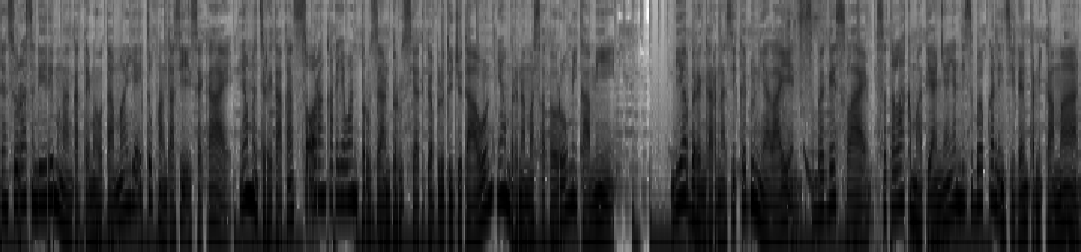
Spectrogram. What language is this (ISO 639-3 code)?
ind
